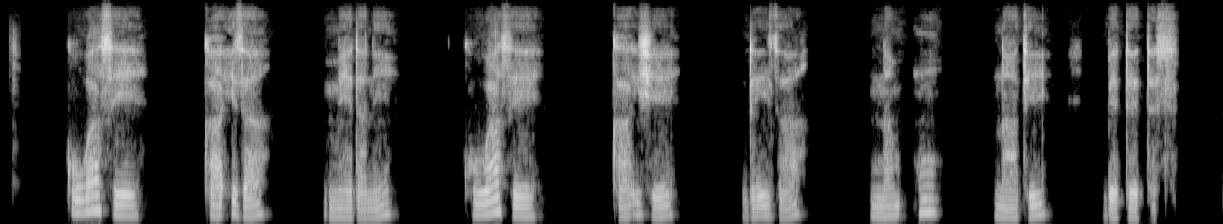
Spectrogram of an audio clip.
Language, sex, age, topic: Gamo, male, 25-35, government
